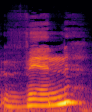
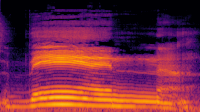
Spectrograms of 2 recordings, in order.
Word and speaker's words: ven: Okay, and this is not vin, it's ven. Okay, long E.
